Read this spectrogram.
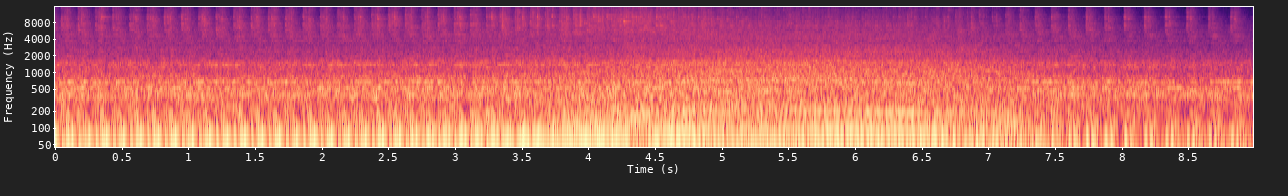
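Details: Flood-damaged Corvair first start on custom fuel injection: loud, uneven idle that lumps and wavers, barely staying lit; too much startup fuel, fixed by reducing fuel and warm-up taper.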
